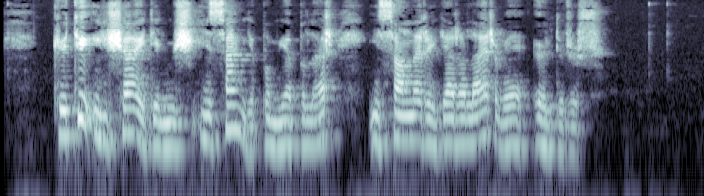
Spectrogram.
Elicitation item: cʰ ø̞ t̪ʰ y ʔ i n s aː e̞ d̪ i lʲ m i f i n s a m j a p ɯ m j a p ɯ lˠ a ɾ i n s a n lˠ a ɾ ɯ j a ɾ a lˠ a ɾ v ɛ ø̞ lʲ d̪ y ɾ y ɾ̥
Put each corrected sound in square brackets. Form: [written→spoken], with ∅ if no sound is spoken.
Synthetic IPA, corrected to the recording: cʰ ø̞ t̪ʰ y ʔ i n [s→ʃ] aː e̞ d̪ i lʲ m i [f→ʃ] i n s a [m→n] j a p ɯ m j a p ɯ lˠ a ɾ i n s a n lˠ a ɾ ɯ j a ɾ a lˠ a ɾ v ɛ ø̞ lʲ d̪ y ɾ y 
